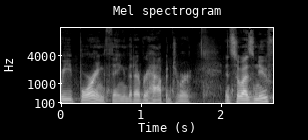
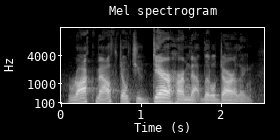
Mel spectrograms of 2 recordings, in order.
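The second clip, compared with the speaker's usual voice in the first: loud, furious warning to the fish; an old goose scolding a predator, loud; fierce scolding; 10 dB louder than usual. Acted. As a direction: bark at the bully to back off. Old goose rescues gosling.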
